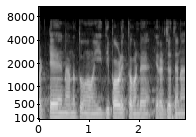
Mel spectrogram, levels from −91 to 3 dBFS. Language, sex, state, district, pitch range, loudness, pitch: Kannada, male, Karnataka, Shimoga, 115-120 Hz, -19 LUFS, 120 Hz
